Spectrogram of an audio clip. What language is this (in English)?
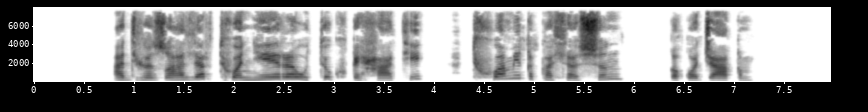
Kabardian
